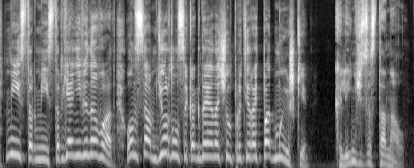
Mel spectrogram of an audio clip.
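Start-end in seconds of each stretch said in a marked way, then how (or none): 0.1-3.9 put-on high, pleading boy's voice; babbling excuses. A narrator's reading. Scolded boy to caretaker, frightened babbling. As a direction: plead innocence in a flustered whine. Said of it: "пролепетал Порри".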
